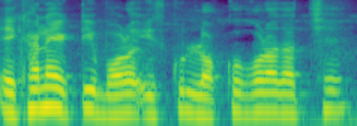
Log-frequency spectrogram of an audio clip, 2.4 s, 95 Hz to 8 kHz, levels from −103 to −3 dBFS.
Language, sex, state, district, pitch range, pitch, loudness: Bengali, male, West Bengal, Alipurduar, 145-170 Hz, 155 Hz, -14 LUFS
